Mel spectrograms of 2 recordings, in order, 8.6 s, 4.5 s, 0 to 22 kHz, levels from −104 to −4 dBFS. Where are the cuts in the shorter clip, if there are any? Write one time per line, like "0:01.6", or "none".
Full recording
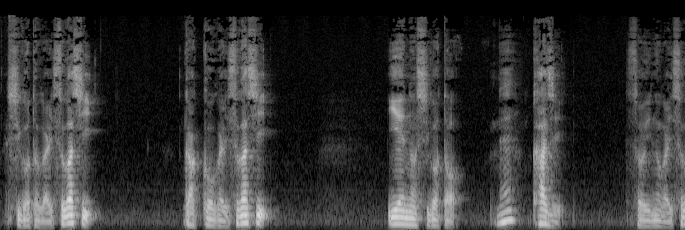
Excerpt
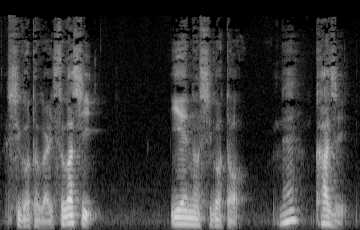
0:02.0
